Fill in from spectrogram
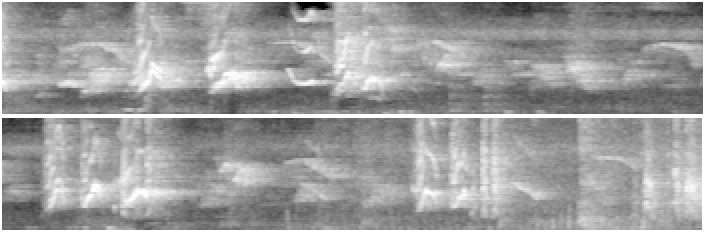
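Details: Sparrows chattering at a house: bright, high chirps in clustered bursts roughly every second, several birds overlapping, with brief quieter gaps between volleys.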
